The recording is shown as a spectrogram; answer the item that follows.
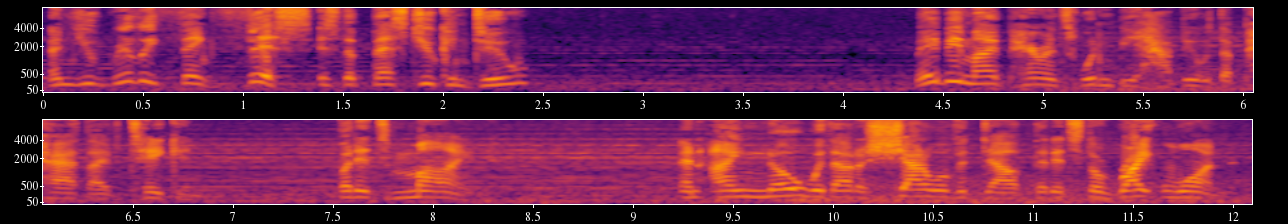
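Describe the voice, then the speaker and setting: An actor playing an earnest, resolute young vigilante hero in an audio drama, speaking emphatically. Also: male voice, sits high, normal speed, pauses often, soft background music, natural voice. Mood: resolute, hopeful.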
